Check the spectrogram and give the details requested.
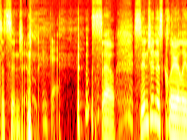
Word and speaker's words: St John: not talking about St John the Baptist it's pronounced singen anyway singen he's a guy I cannot wait to be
